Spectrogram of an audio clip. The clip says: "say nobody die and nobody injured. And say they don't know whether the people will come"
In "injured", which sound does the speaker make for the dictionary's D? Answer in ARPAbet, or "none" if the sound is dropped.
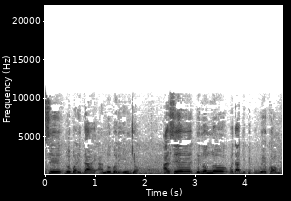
none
